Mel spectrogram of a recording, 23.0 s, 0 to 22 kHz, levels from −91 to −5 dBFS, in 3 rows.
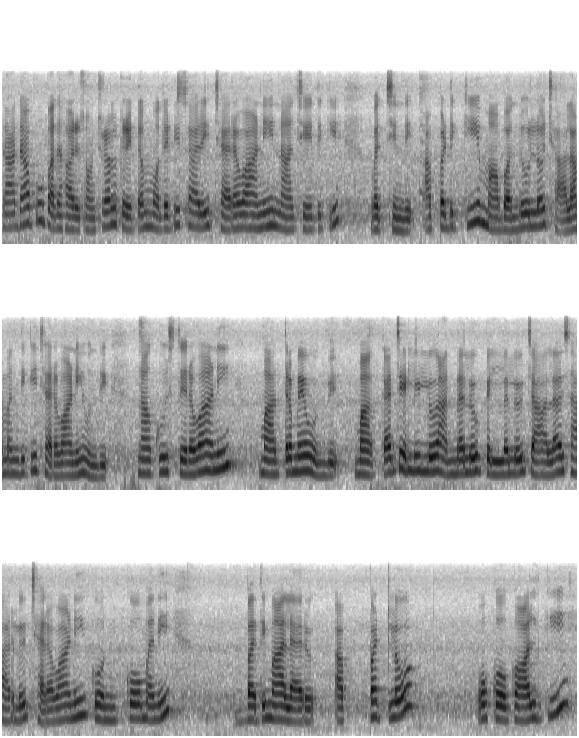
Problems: none marked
